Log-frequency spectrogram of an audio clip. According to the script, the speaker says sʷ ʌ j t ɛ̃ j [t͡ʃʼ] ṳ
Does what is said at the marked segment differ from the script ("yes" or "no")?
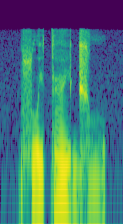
yes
